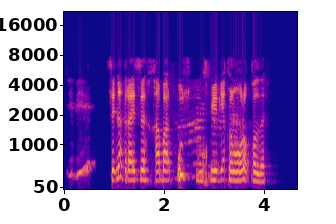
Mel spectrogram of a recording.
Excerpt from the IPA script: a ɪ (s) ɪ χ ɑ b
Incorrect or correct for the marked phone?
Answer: correct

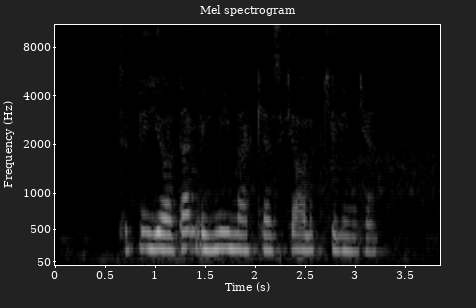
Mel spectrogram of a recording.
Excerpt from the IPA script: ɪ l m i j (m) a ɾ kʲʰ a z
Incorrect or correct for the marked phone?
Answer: correct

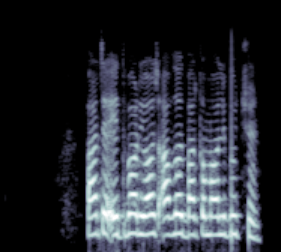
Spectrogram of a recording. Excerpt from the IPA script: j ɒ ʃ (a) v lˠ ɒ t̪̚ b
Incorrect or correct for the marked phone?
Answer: correct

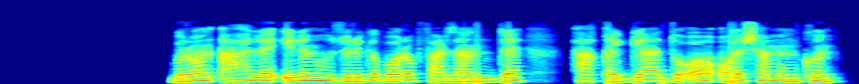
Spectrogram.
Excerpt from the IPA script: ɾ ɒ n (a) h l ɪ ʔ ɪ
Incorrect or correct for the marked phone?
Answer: correct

